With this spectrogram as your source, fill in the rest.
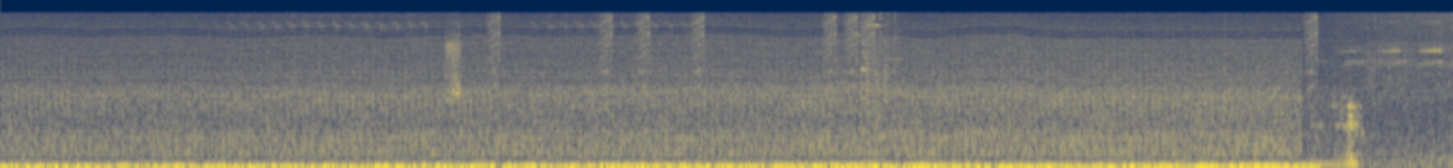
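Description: A small drone's rotors whir with a steady, loud hum.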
